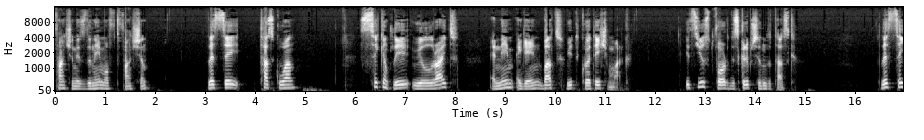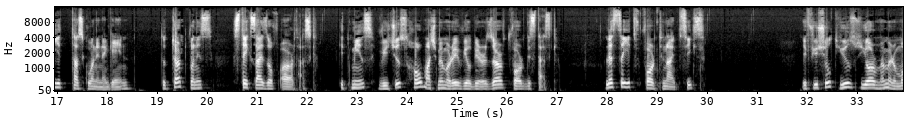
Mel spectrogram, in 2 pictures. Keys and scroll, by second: 1.0 Left, 1.7 space, 2.2 Left, 2.4 space, 6.4 t, 6.8 a, 7.8 1, 9.9 ,, 10.1 space, 10.5 `, 11.7 Left, 17.1-20.0 typing, 18.7 Right, 29.5-31.0 typing.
